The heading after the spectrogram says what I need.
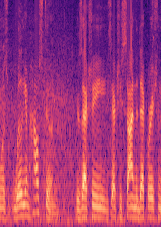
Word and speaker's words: Houston Street: It's called Houston, by the way. It's not pronounced Houston.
